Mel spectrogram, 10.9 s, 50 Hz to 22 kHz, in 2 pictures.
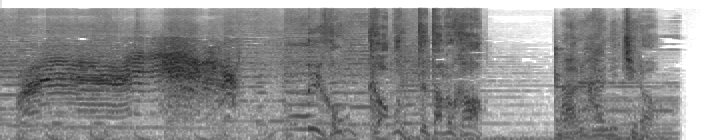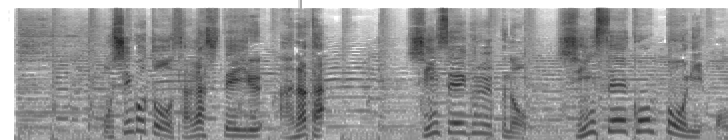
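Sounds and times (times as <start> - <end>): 
kitten meowing: 0.0 - 1.8
speech: 2.4 - 5.1, 6.2 - 10.9.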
